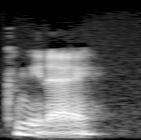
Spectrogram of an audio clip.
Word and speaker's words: Komine: And my Snapchat is DUPPYLOVE, or just my full name, which my last name is KOMINE, Kamine, in case you didn't know how to pronounce it like many yes.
